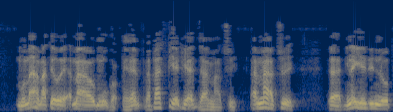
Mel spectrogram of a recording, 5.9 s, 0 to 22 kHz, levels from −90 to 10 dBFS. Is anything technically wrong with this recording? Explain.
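Yes, there are two faults in this speech.

Transcoding between lossy codecs, throughout: the audio likely passed through AAC then Vorbis. Stacked artefacts from both coders are audible, with nothing above 10 kHz.

Clock slip clicks, 0.11 to 5.90 s: unsynchronised clocks, likely about 700 ppm apart, drop or repeat single samples roughly every 30 ms, producing a soft rattle.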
